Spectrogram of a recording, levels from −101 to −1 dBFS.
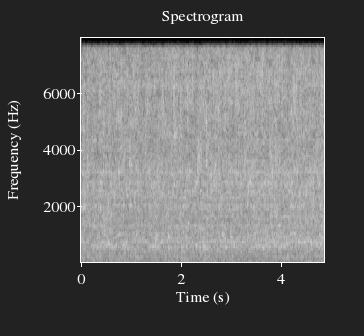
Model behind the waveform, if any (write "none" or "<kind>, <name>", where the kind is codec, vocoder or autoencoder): autoencoder, DAC-VAE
